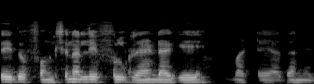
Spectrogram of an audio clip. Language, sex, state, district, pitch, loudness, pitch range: Kannada, male, Karnataka, Bijapur, 105 Hz, -26 LUFS, 105-115 Hz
